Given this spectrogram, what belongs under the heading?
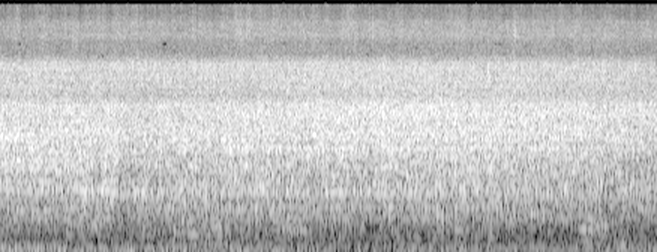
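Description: Browned meat sizzles steadily in a hot pan as bagoong shrimp paste goes in, a constant bright frying hiss filling the whole stretch at close range with no pauses.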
